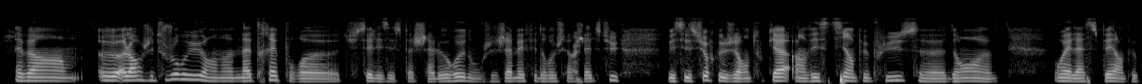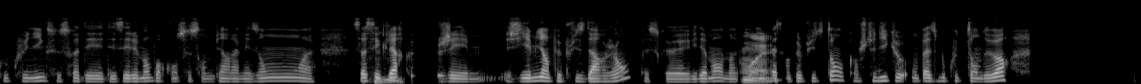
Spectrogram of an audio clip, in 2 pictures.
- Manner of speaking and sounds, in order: static; unintelligible speech; tapping; distorted speech
- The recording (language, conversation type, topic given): French, podcast, Qu’est-ce que la lumière change pour toi à la maison ?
